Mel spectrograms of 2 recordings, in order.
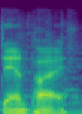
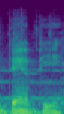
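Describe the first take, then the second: First: It is said as two parts with n. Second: It is said as one word with m. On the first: This is the owner's own way of saying it. "I pronounce it Dan Pie" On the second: This is how readers often say it. "a lot of people say Dampy if they read it out"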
